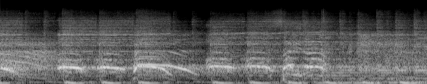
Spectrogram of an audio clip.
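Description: Amplified live pop-rock band music with a steady kick-drum beat and a male lead vocal sung into a handheld microphone, the melody sliding up and down in pitch.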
